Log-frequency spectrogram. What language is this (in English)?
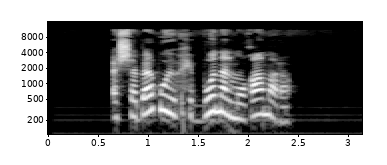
Arabic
